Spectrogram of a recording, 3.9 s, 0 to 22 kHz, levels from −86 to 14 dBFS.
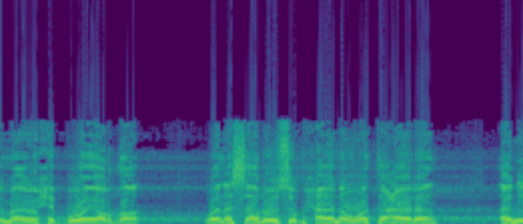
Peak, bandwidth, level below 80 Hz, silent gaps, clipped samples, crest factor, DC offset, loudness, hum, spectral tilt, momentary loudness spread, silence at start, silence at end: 0 dBFS; 11 kHz; -42 dBFS; none; 1%; 8 dB; 0.6%; -8 LUFS; none; -4 dB/octave; 11 LU; 0 s; 0 s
